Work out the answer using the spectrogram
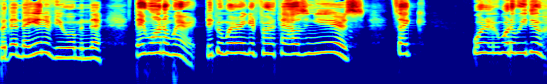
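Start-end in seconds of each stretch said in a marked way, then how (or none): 0.0-3.7 very high put-on speaking voice. Retelling a funny clip of Trump talking about the hijab: Trump impression. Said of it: "and then he goes like".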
